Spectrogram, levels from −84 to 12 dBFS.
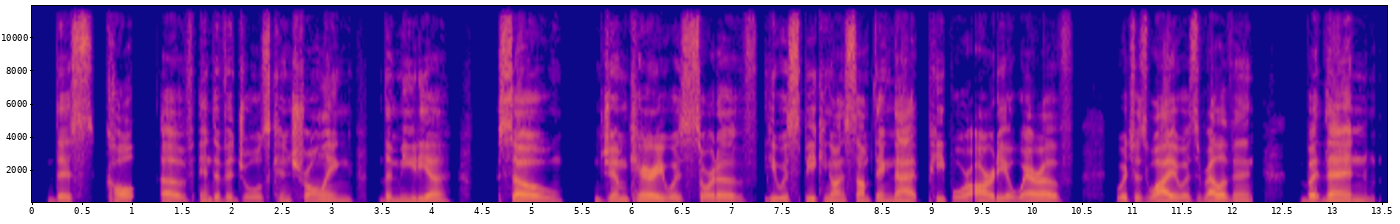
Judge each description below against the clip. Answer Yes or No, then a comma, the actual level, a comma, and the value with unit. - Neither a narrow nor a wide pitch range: No, narrow, 1.6 semitones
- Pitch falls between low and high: No, low, 100 Hz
